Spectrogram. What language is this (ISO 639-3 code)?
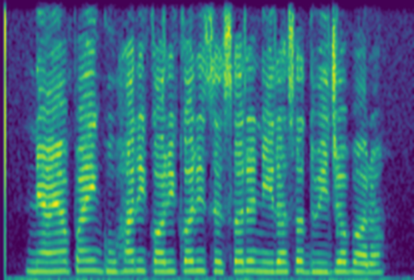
ori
